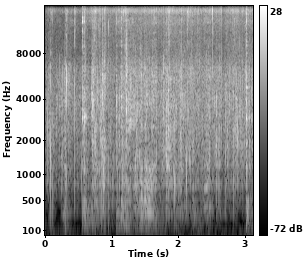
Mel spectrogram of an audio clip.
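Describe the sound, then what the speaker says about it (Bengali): Rice-and-egg breakfast frying in a pan with turmeric, a steady close sizzle and crackle with scraping stirs, loud and continuous with no talking. "আমি এবার আরেকটু ভেজে নেব।"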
